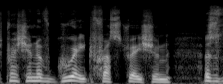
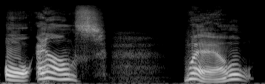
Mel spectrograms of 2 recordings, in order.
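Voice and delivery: embarrassed; 9 semitones higher, 4 dB louder, much slower than usual. A narrator's reading. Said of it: "Fudge sounded embarrassed".

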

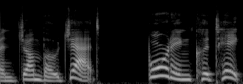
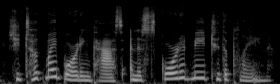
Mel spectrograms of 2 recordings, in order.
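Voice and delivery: ordinary delivery, nothing marked

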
